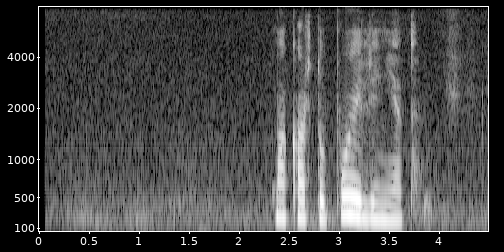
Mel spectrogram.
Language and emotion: Russian, neutral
